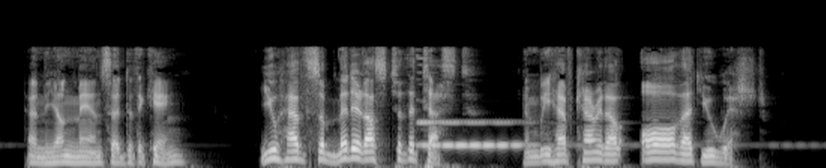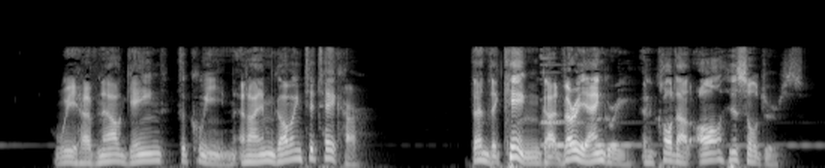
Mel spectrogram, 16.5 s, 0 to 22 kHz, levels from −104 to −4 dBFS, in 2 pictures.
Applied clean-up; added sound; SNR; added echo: classical method log-MMSE.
